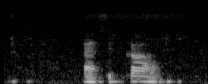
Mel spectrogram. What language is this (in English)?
Thai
